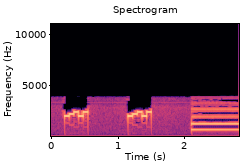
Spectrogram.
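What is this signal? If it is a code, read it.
Five-tone selective call (ZVEI), heard as quick runs of five tones, tones of about 80 ms. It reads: 89080 89080
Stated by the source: ZVEI five-tone call received by SDR.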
